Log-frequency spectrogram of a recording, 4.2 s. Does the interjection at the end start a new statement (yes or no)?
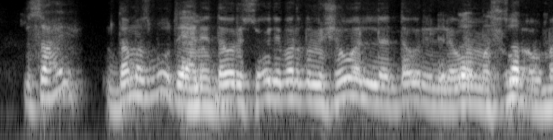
yes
